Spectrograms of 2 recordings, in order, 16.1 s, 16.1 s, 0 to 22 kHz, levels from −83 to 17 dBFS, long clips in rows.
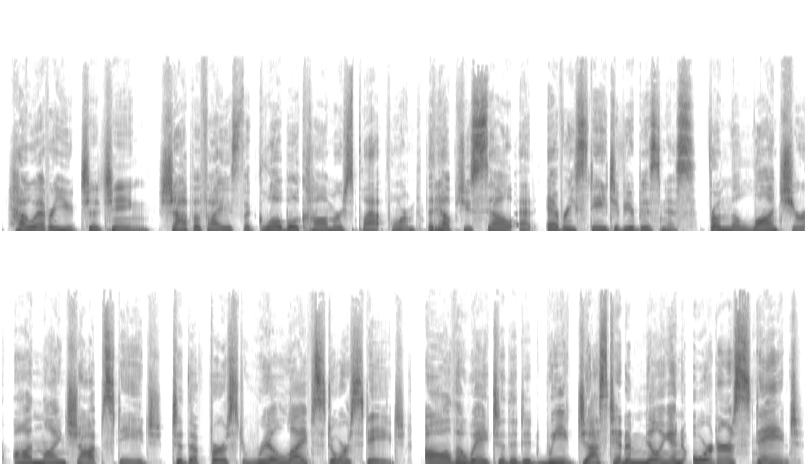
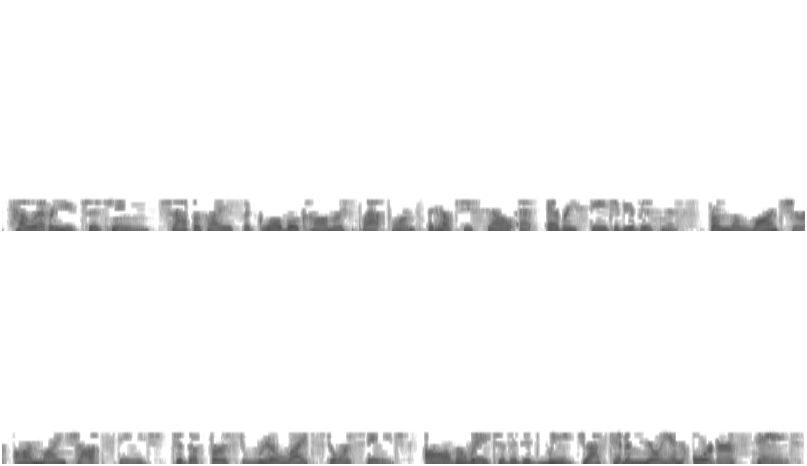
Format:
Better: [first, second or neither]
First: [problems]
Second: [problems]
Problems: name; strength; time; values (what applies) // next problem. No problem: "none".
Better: first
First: none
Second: garbled, watery; badly; nothing above 3 kHz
